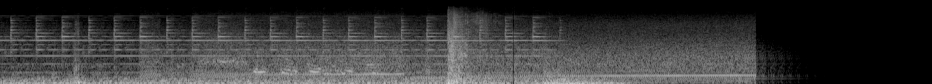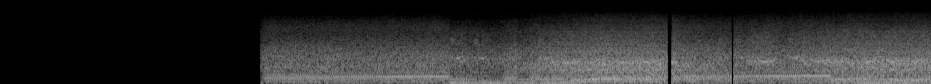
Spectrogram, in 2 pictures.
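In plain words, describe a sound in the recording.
A car engine hums as a car drives along a road.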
